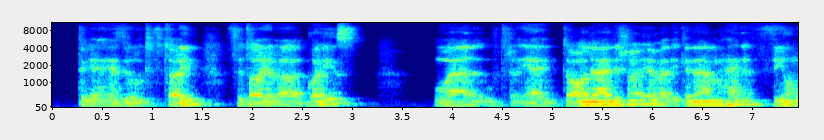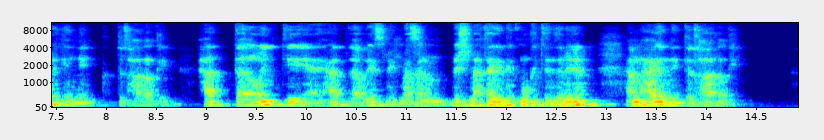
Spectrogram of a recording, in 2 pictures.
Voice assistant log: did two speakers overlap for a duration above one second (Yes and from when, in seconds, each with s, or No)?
No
